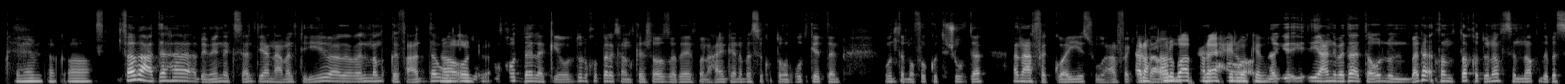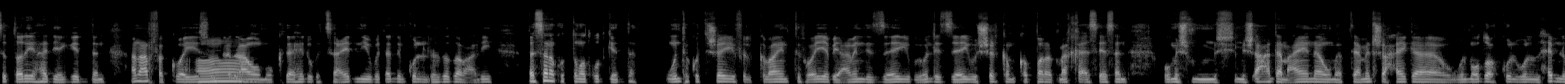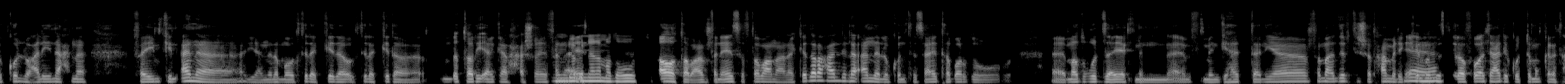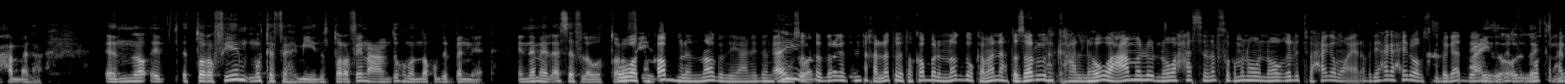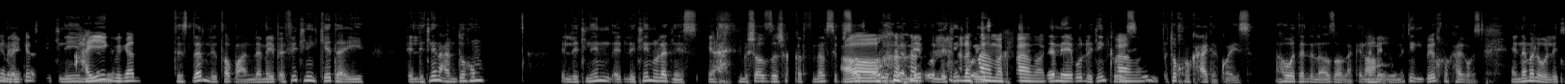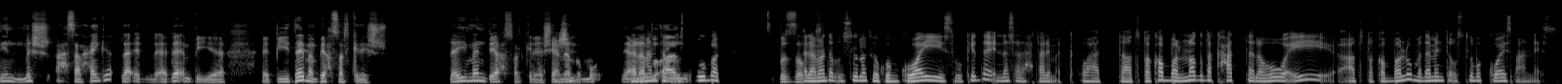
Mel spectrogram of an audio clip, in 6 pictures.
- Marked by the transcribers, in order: tapping; in English: "الclient"; other background noise; chuckle; in English: "clash"; in English: "clash"
- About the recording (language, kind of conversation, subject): Arabic, podcast, إزاي تدي نقد بنّاء من غير ما تجرح مشاعر حد؟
